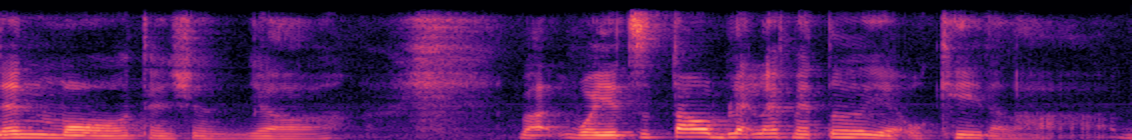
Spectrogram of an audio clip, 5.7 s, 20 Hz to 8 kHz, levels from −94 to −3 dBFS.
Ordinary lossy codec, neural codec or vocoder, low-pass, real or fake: none; none; 7.2 kHz; real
